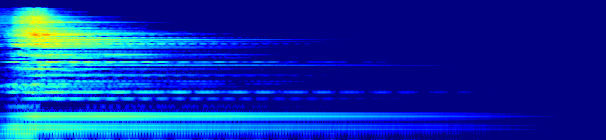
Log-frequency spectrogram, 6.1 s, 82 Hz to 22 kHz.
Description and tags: Bowed Mini China 04
Cymbal recorded with Rode NT 5 Mics in the Studio. Editing with REAPER.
